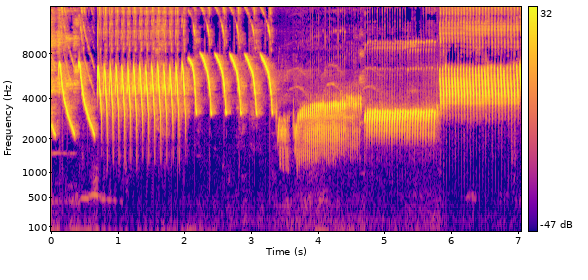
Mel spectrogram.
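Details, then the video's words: Canary song meant to stimulate young canaries: a few falling whistles, a fast rattling trill, slower looping sweeps, then low rolling churrs and long level buzzy trills. "Pancingan kenari gacor buat kenari paud"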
